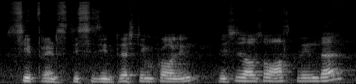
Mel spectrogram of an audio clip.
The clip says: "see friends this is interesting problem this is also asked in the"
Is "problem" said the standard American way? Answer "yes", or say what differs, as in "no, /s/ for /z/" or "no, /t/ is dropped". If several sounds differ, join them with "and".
no, /b/ is dropped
